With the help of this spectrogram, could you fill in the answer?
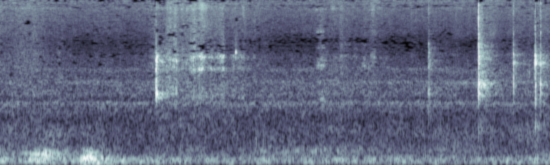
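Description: A small metal blade cuts and scrapes the surface layer off a solid, green, embossed, palm-sized bar of soap held in the hand, exposing its cream interior. Quiet, soft scraping runs under six short, bright, crisp cuts that click and snap with almost no ring. The cuts come at an uneven pace.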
